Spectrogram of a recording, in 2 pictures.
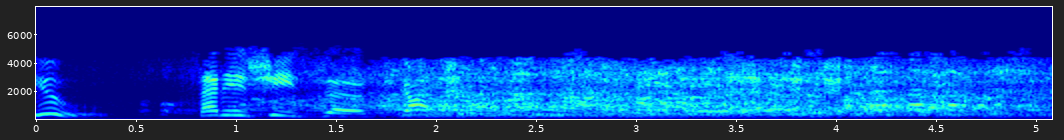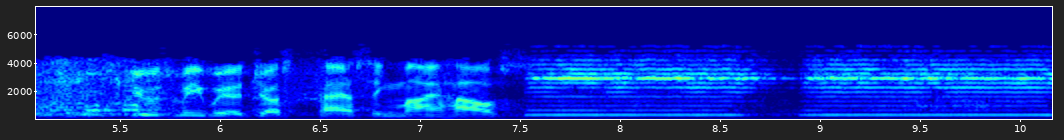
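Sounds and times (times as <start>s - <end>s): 
speech: 0.8s - 2.8s, 5.8s - 8.2s
laughter: 1.1s - 6.0s
car horn honking: 7.4s - 10.1s.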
